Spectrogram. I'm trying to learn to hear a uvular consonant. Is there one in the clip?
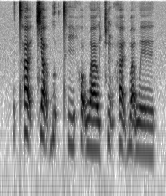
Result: no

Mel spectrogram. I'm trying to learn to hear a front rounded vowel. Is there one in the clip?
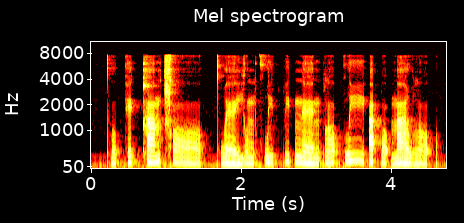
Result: no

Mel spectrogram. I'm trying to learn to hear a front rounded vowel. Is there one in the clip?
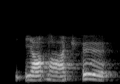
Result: yes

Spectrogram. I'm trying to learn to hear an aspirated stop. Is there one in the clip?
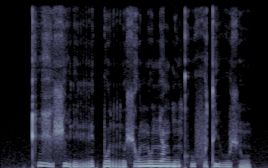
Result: yes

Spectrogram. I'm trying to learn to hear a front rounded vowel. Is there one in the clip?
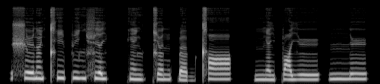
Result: yes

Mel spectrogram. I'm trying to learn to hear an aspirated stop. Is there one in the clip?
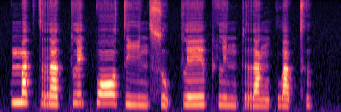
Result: yes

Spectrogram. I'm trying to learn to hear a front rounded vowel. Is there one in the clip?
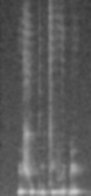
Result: no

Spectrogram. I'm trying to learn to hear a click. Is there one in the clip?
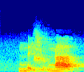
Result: no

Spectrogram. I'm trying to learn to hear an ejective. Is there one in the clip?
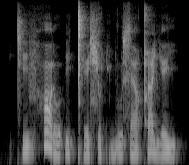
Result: yes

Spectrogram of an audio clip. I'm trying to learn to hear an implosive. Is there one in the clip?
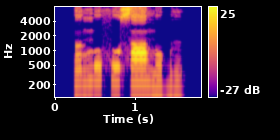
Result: yes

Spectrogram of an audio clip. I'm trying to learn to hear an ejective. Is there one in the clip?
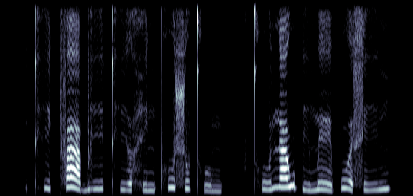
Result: no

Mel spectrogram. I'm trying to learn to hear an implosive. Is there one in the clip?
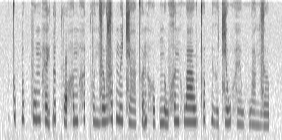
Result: yes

